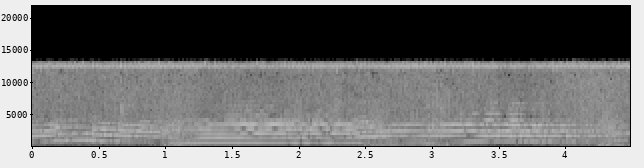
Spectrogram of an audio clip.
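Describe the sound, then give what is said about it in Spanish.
The youth band of La Cigarrera plays a slow, solemn classic processional march for a paso de misterio as it circles a fountain in a plaza, with sustained brass chords shifting in pitch over steady, heavy drum beats that land about every second and a half. “Una marcha clásica, como las que se le suelen interpretar a este paso de misterio pese a ser la banda, digamos, juvenil de La Cigarrera, suena magníficamente.”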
